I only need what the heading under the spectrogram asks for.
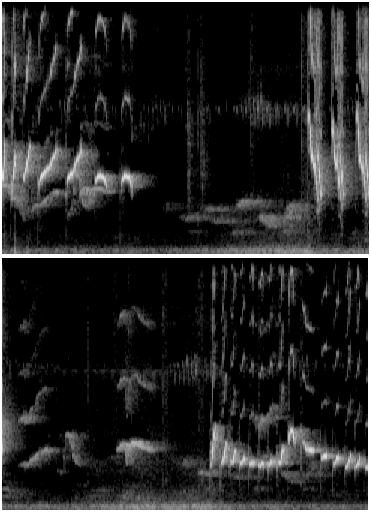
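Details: Hobbyist's caged leafbird in energetic full-repertoire song meant to stimulate reluctant leafbirds: bright looping whistles, then a pause, a cluster of sharp descending notes, and a closing run of quick chattering phrases, with low background hum.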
